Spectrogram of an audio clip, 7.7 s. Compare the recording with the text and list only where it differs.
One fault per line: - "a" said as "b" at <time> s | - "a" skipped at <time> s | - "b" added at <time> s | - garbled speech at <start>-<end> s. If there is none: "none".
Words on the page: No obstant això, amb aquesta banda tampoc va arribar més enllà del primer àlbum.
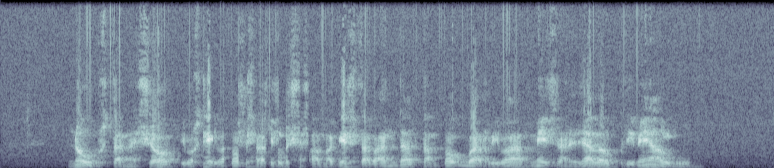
- garbled speech at 1.8-3.1 s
